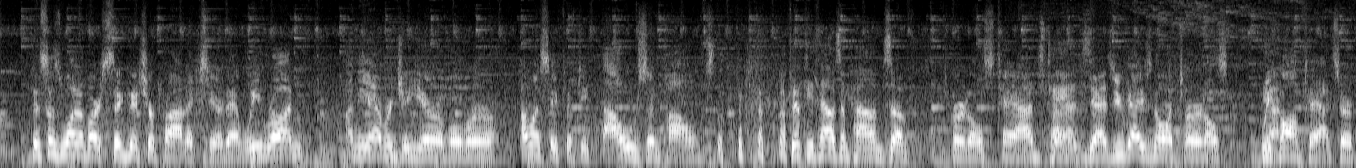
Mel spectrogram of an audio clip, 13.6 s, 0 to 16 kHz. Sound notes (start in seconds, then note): 7.1 laughs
